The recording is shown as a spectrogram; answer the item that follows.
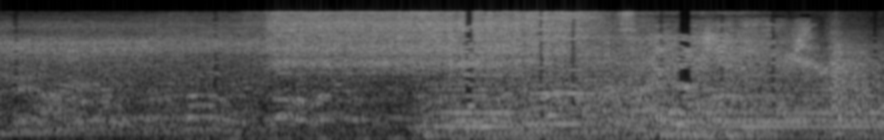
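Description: A snake's hiss starts about a second in and runs on over the startled cries of a crowd; about two seconds in, dramatic film-score music with held notes comes in and grows louder.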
